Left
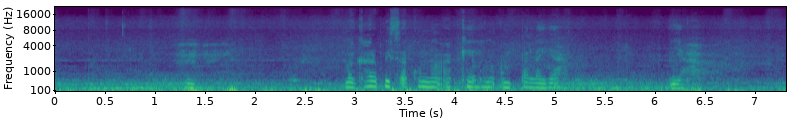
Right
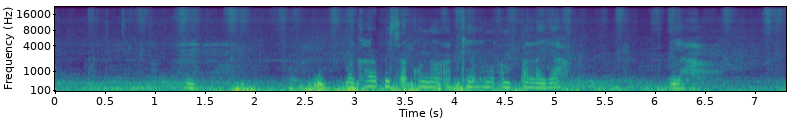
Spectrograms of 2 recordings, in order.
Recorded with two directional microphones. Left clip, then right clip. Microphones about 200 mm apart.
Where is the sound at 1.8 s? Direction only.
55° right (ahead or behind).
